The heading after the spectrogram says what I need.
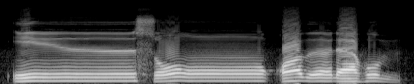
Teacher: satunya Sin dan qf maka dia harus dibaca dengan bacaan Ikhfa cara membacanya itu menyamarkan suara tanwinnya atau suara nunnya ke huruf setelahnya maka Nun yang di sini kita sambarkan ke huruf Sin sungnya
